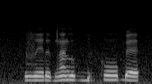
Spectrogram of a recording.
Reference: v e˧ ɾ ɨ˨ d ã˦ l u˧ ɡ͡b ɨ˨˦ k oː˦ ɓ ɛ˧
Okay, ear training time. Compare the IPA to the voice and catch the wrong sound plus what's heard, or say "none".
none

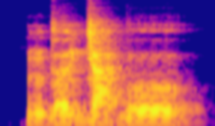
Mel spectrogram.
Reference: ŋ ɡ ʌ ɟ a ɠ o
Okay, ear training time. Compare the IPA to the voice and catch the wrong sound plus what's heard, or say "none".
none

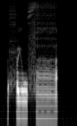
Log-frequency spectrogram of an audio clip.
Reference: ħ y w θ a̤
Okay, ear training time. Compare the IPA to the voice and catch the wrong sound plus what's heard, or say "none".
θ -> f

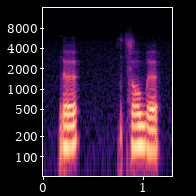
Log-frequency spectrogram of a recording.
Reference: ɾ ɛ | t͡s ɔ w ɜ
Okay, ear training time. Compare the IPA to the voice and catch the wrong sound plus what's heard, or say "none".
ɛ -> ɜ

